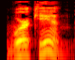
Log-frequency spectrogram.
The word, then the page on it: work-in: British English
